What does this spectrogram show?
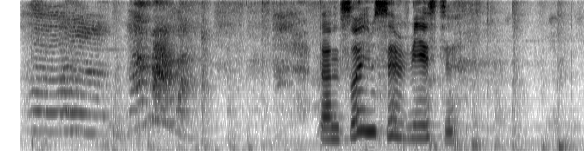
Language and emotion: Russian, positive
